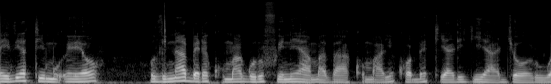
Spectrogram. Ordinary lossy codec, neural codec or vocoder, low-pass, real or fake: none; vocoder, 44.1 kHz, 128 mel bands, Pupu-Vocoder; 19.8 kHz; fake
